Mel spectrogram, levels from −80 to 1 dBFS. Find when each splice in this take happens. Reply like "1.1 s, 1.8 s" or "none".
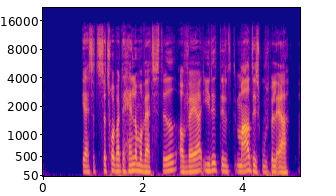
none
